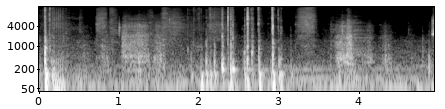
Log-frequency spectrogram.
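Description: Keys clatter on a computer keyboard in an irregular burst of close, crisp taps while text is typed out, with no voices.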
